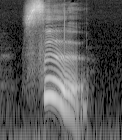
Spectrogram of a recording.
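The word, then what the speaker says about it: 四: Si. Si. Qui descend aussi.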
